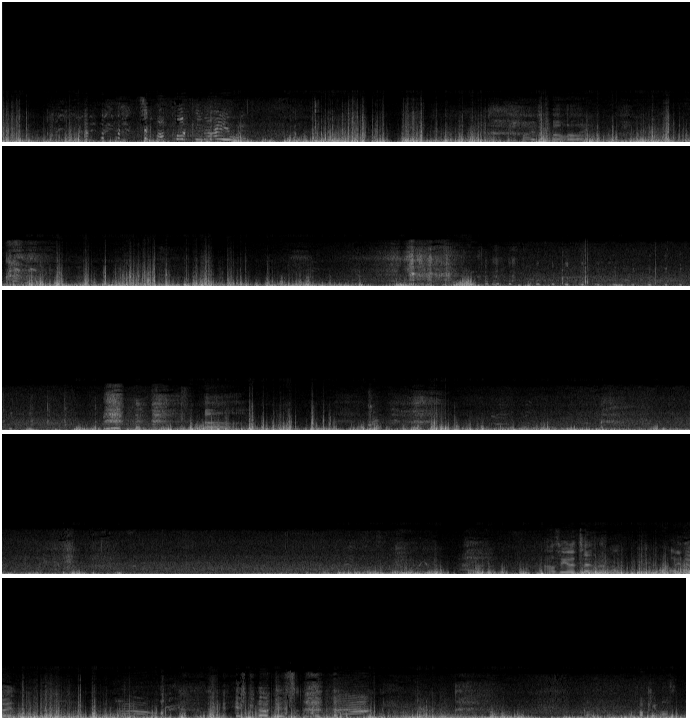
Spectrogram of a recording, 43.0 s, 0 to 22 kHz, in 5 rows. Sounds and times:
Wind noise (microphone): 0.0s - 27.8s, 28.8s - 42.9s.

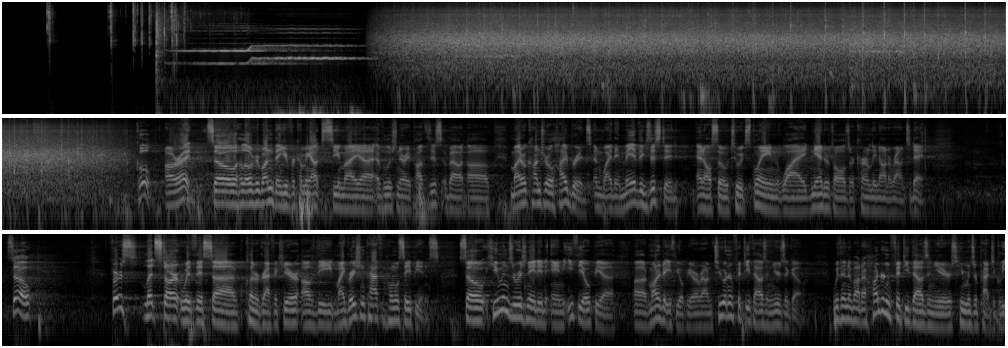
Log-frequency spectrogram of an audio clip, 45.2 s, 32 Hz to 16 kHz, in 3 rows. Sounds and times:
Inside, large room or hall: 2.2s - 45.1s.

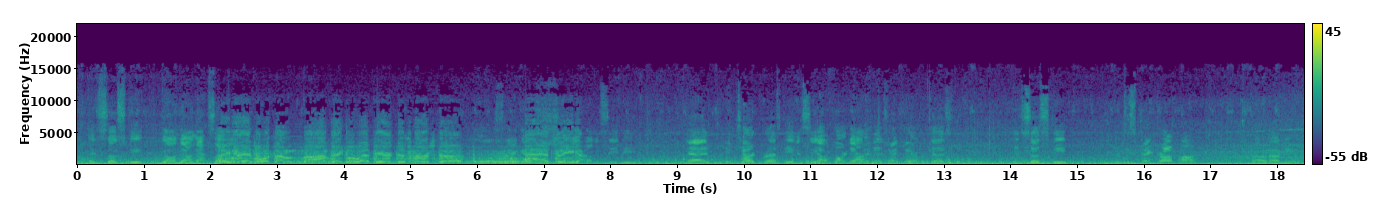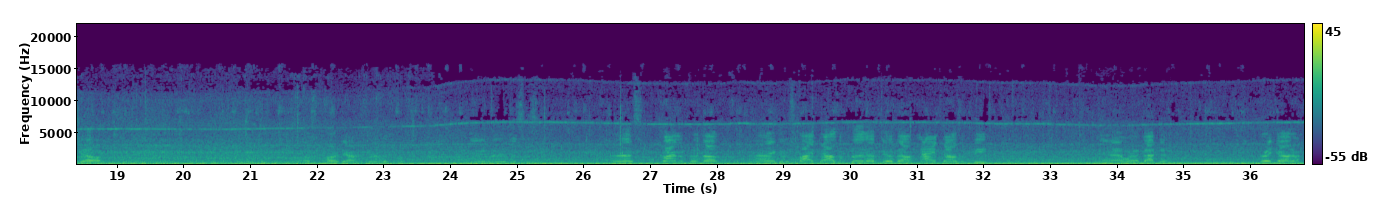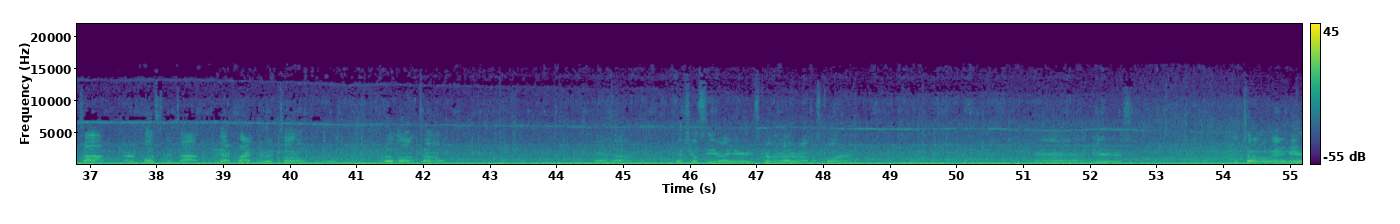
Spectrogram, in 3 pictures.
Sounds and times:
Vehicle: 0.0s - 55.1s
Speech: 0.1s - 8.4s, 9.2s - 13.2s, 14.0s - 14.9s, 15.6s - 16.8s, 17.6s - 18.9s, 21.7s - 23.4s, 24.3s - 25.2s, 26.4s - 32.2s, 33.7s - 34.9s, 36.2s - 42.4s, 44.6s - 48.6s, 51.2s - 52.7s, 54.2s - 55.1s.

